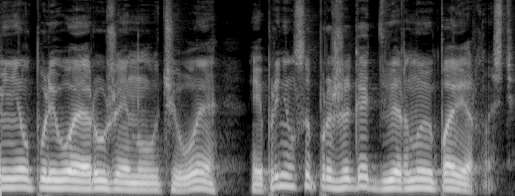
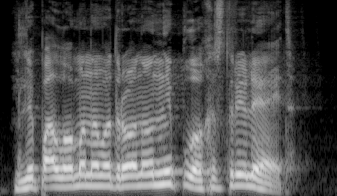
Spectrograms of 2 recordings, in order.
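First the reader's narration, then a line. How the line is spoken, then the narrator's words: Snapping. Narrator (Russian): огрызнулся бессмертный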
